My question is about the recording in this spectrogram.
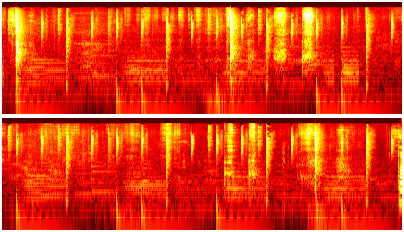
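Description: Chef's knife cutting a rocoto pepper on a plastic cutting board: irregular sharp taps and knocks of the blade on the board, several of them standing out, over steady background music.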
